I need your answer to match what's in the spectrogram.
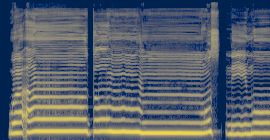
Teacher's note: मीम के साथ जब भी मीम मिल जाएगा तो यहाँ पे भी गुन्ना होगा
